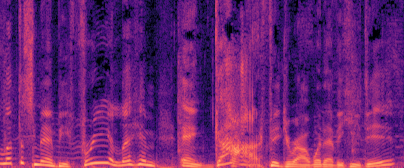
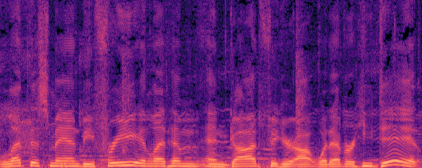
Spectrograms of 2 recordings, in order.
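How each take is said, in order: First: It is said in a put-on sassy auntie voice. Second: It is said in the speaker's ordinary voice.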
